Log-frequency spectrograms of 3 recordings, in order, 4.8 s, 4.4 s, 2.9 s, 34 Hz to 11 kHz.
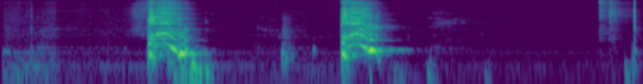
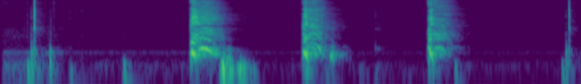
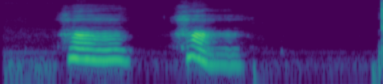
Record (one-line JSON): {"cough_length": "4.8 s", "cough_amplitude": 26028, "cough_signal_mean_std_ratio": 0.32, "three_cough_length": "4.4 s", "three_cough_amplitude": 26028, "three_cough_signal_mean_std_ratio": 0.3, "exhalation_length": "2.9 s", "exhalation_amplitude": 26028, "exhalation_signal_mean_std_ratio": 0.41, "survey_phase": "beta (2021-08-13 to 2022-03-07)", "age": "65+", "gender": "Female", "wearing_mask": "No", "symptom_none": true, "smoker_status": "Ex-smoker", "respiratory_condition_asthma": false, "respiratory_condition_other": false, "recruitment_source": "REACT", "submission_delay": "3 days", "covid_test_result": "Negative", "covid_test_method": "RT-qPCR", "influenza_a_test_result": "Negative", "influenza_b_test_result": "Negative"}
